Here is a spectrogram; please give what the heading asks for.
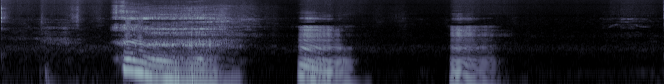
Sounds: Sigh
